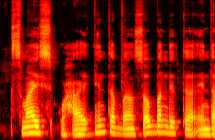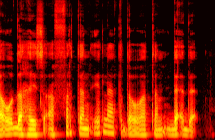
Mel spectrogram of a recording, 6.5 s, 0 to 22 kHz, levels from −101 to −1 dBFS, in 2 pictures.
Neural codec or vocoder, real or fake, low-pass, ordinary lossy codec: none; real; none; none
